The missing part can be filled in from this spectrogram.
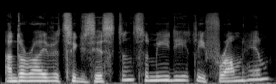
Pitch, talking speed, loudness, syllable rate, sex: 170 Hz, 150 wpm, -17 LUFS, 6.0 syllables/s, male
